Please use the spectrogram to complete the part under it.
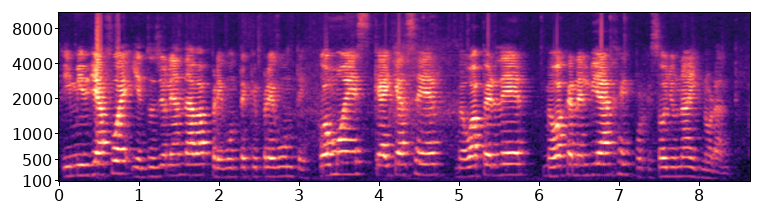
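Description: A woman's voice: mid-range voice, steady tone, normal speed, hardly any pauses, dull audio. A Mexican woman co-hosting a podcast, joking around in slangy casual talk and swearing freely. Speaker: podcast co-host. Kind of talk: casual chat. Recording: echoey room, mic far off, clear noise.

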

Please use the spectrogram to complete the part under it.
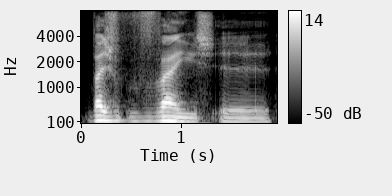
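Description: A man's voice: lowish voice, fairly even intonation, drawn-out words. A middle-aged man with a European Portuguese accent, co-hosting a casual podcast chat in a blunt, joking way that is full of casual swearing. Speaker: podcast co-host.

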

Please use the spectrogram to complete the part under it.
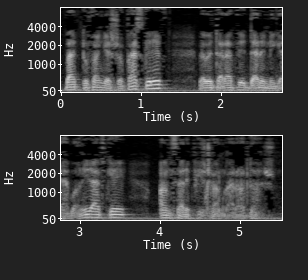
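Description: Audiobook narrator: man, low and husky, animated storytelling delivery. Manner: expressive storytelling.

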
